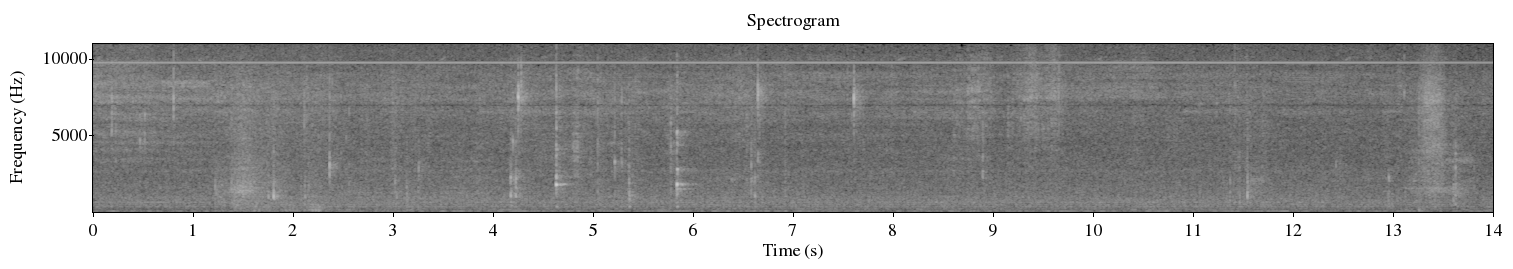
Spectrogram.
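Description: Quiet room tone with a faint steady high-pitched whine and a few scattered small clicks and taps, about a dozen spread unevenly through the stretch.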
